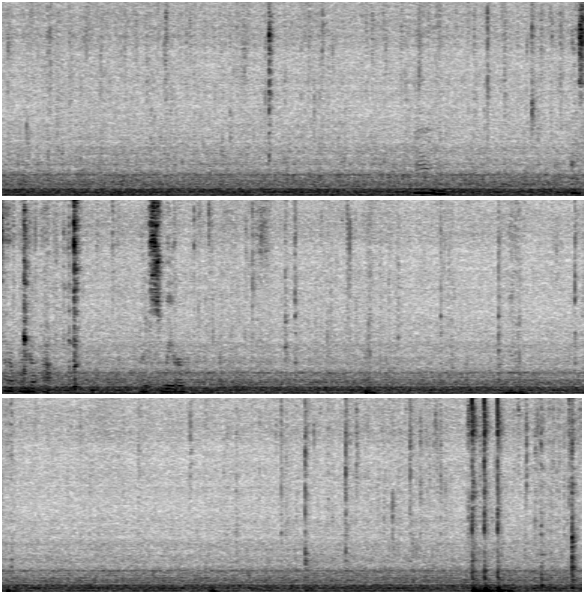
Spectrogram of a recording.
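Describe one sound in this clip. A pan of sauce simmers and bubbles steadily.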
